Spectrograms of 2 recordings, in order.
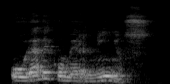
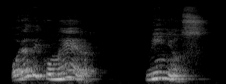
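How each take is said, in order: First: It runs on without a pause before niños. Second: There is a pause before niños.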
